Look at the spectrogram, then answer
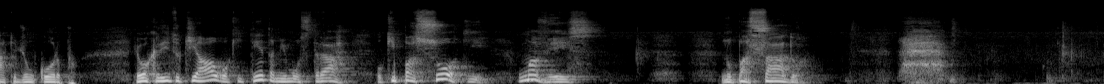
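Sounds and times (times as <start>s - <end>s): breathy exhale: 0.8s - 1.4s, 6.4s - 7.2s, 8.5s - 9.6s.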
